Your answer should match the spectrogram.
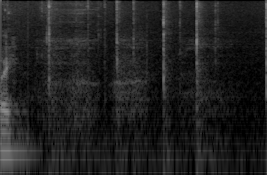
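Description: Typing on a laptop keyboard: a handful of faint keystroke clicks, irregularly spaced.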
